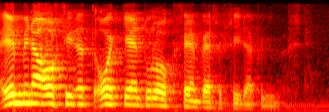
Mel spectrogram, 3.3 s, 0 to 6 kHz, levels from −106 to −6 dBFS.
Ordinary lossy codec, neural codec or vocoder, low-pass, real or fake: none; none; 5.4 kHz; real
